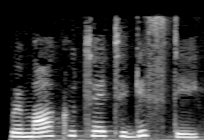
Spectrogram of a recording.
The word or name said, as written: rem acu tetigisti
